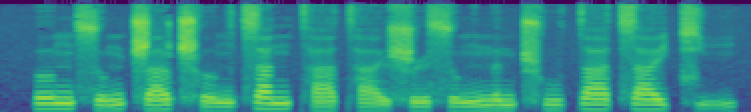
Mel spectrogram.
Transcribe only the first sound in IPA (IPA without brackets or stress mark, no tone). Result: ɤ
